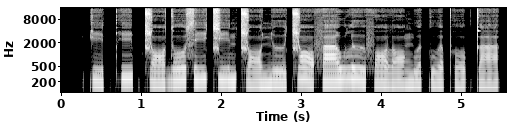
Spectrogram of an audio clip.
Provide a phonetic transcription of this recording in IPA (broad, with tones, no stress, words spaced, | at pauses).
kiː˧˩t̚pʰiː˧˥p̚ t͡ɕɔː˩˧doː˧˥siː˧˥ t͡ɕiː˧n t͡ɕɔː˩ɲɯː˧˩ t͡ɕɔː˥˨faː˧˥wlɯː˥˨ fɔː˥˨lɔː˧ŋu˧˥ə̯ ku˧˩ə̯pʰoː˧˩k̚t̪a˧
